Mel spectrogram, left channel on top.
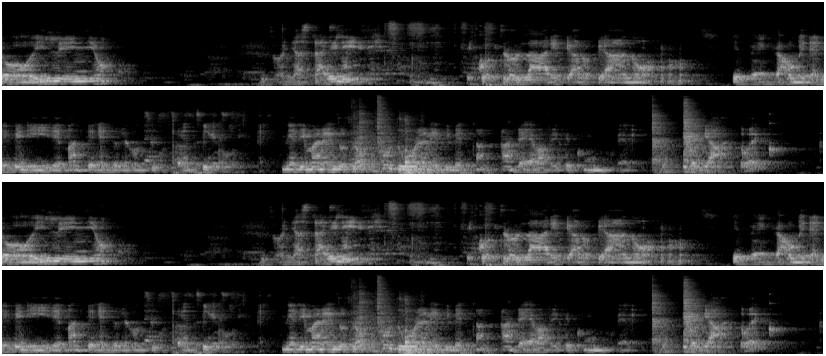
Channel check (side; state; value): both; identical; correlation 1.00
